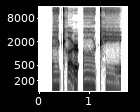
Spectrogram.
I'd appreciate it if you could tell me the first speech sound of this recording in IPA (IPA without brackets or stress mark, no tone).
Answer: ə̤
